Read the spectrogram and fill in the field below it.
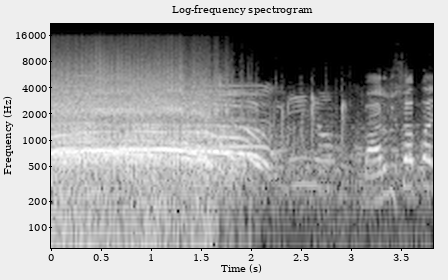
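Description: A loud crowd roars, cheers and shouts at a Brazilian rap battle, the Batalha do Coliseu in São Paulo. The roar is dense and continuous, then fades into a few scattered whoops and cries.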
